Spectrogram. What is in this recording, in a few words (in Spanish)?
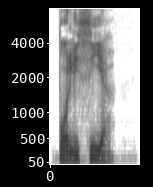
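"policia", Spanish, female; AppLenguaje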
